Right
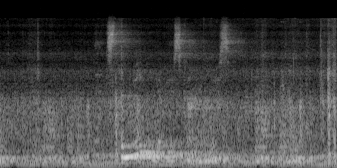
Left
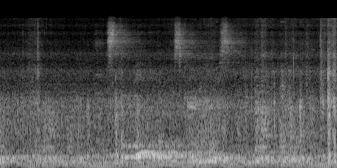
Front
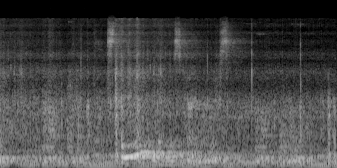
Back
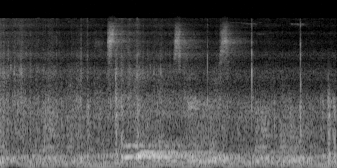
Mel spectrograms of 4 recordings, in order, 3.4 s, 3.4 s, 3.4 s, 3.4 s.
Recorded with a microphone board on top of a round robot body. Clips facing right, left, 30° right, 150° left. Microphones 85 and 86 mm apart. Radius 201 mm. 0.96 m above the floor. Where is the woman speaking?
70° right, 1.8 m.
